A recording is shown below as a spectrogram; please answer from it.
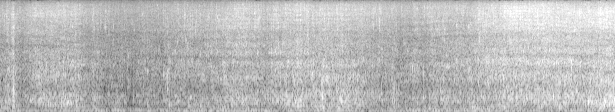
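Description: Sea waves washing and breaking against shoreline rocks: a steady wash that swells and eases.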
